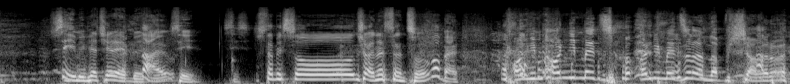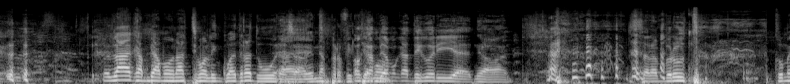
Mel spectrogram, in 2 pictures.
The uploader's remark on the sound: Live dal GhePensiMi di Milano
